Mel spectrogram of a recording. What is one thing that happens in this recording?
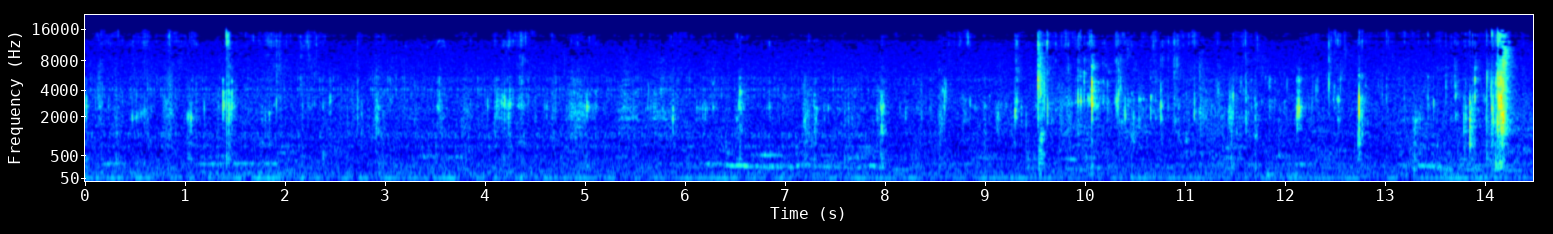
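A person chews food loudly and wetly close to the microphone.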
